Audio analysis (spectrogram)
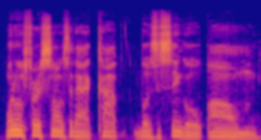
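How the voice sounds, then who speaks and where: A man's voice: medium pitch, normal speed, a little mellow, no echo. A man with a Queens, New York accent chatting casually in slangy, agreeable phrases. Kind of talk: casual chat.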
